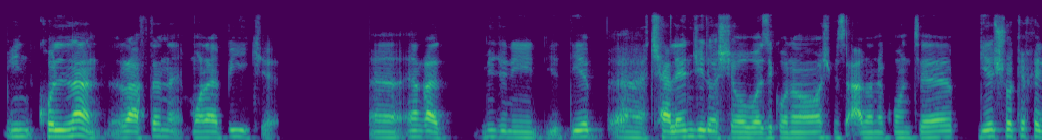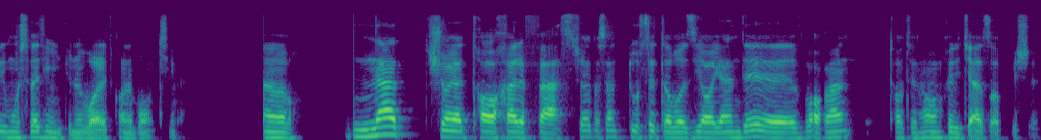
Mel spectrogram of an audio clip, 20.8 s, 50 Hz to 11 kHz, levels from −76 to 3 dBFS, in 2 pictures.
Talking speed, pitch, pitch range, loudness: 120 wpm, 130 Hz, 120-140 Hz, -22 LUFS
